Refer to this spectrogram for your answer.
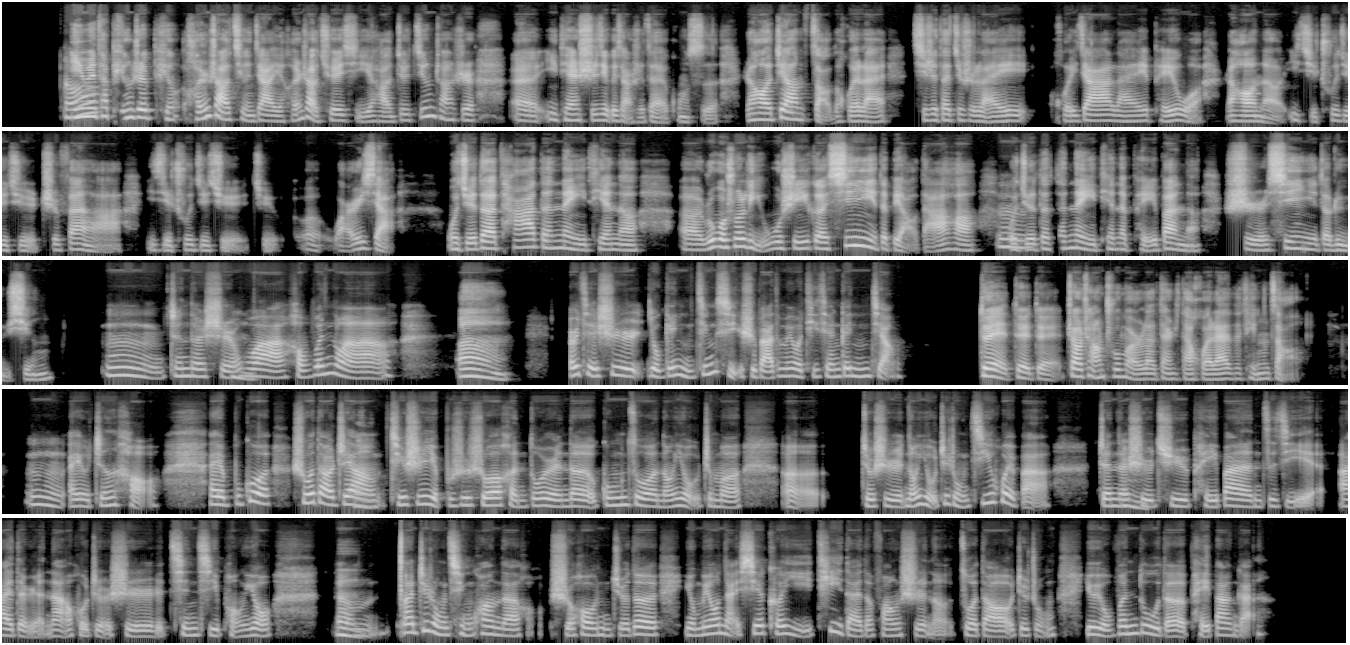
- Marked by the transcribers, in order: tapping; tsk
- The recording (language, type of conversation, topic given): Chinese, podcast, 你觉得陪伴比礼物更重要吗？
